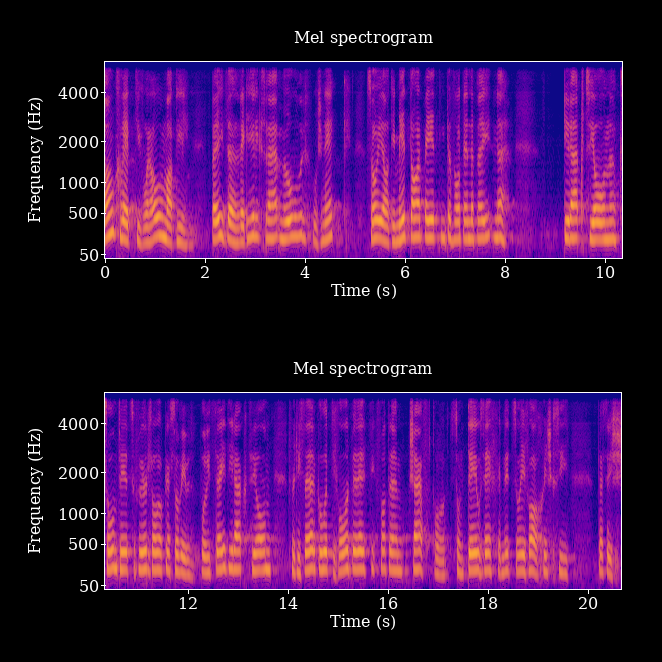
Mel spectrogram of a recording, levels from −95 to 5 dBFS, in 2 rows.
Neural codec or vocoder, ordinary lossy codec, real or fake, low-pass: codec, 16 kHz, 1 kbps, FreqCodec, larger model; none; fake; 5.4 kHz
